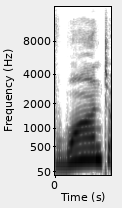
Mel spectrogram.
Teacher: If you don't say the T in want, it might sound like one.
